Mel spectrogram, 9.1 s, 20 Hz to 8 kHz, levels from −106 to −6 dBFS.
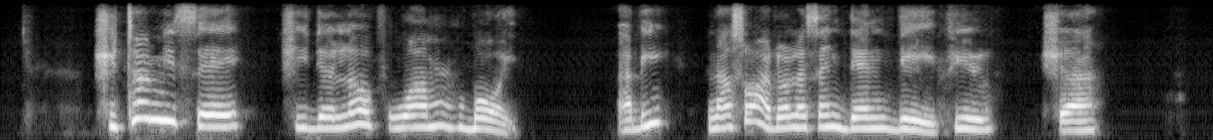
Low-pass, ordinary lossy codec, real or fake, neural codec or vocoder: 7.2 kHz; none; fake; codec, 16 kHz, 4 kbps, FreqCodec, smaller model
